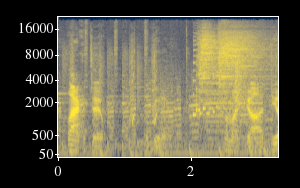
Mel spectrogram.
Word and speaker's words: Lakitu: That's right, we're finally getting our revenge on that Lakuta. Lakitu.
